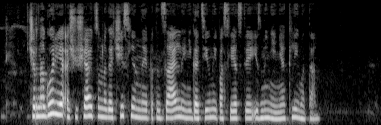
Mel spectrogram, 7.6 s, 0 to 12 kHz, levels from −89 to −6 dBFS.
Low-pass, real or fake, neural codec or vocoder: 10.8 kHz; fake; vocoder, 24 kHz, 100 mel bands, Vocos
